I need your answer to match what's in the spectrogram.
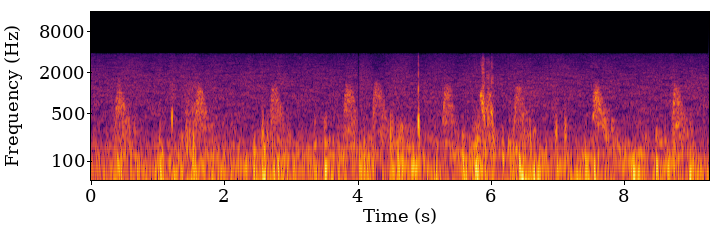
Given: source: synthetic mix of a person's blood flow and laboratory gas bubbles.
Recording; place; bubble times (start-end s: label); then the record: Doppler ultrasound of blood flow; subclavian vein
1.18-1.25 s: bubbles
1.40-1.60 s: bubbles
4.88-4.96 s: bubbles
5.81-6.08 s: bubbles
From the record:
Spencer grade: 2 (many but less than half of the cardiac periods contain bubble signals, singularly or in groups); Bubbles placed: anywhere in the cardiac cycle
